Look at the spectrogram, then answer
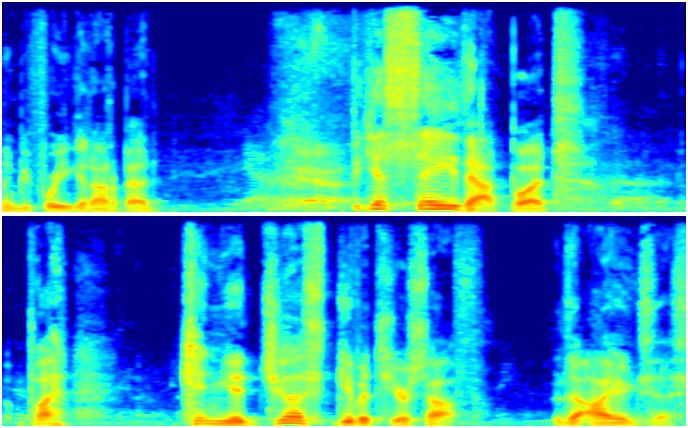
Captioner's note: audience says “Yes”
